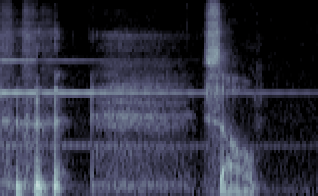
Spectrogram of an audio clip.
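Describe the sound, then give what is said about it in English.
A bell being rung, its clear high overtones holding steady and ringing on through the whole clip, with breathy gasps and vocal sounds over it. “let me ring the bell”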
